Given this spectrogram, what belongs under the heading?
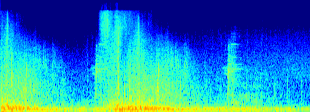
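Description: Fire-spell explosions from Confringo in the Hogwarts Legacy video game: two sharp blasts burst out over a steady low rumble, loud and close, with no voices.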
